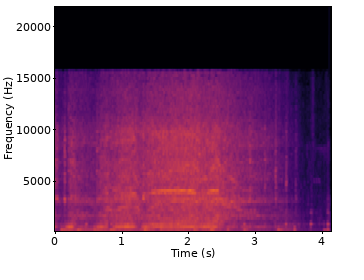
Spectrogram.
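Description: A sound effect: a noisy swell that builds for about two seconds and fades away near the end, its pitch rising and then falling, over a background music track.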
